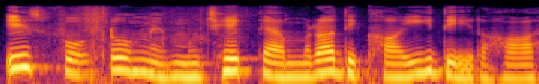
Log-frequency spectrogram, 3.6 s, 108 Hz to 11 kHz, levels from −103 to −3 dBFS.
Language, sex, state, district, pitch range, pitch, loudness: Hindi, female, Madhya Pradesh, Katni, 170-220 Hz, 190 Hz, -16 LUFS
